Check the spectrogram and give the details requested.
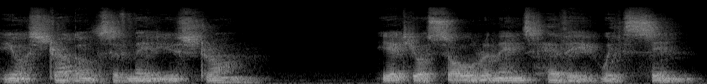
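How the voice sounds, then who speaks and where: An actor playing a solemn, menacing godlike villain in a video game, speaking in archaic, doom-laden pronouncements. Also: male voice, sits low, level tone, very slow, a little hiss or hum. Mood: grave, ominous. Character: solemn, menacing dark godlike male villain demanding surrender. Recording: heavy reverb under loud game music.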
